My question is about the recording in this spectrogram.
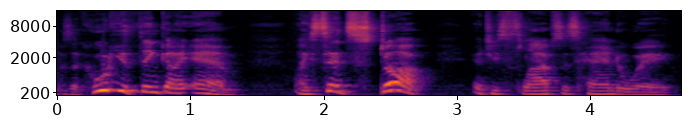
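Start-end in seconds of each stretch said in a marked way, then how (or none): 0.2-2.9 loud, high acted outrage; indignant shout. Girl scolds the drunk grabbing her, indignant shouting. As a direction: play an affronted lady, voice jumping up.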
